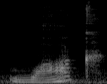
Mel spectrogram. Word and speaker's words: walk: It's called the yolk, and it has this silent L, kind of like walk has a silent L, or talk has a silent L.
